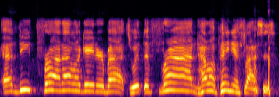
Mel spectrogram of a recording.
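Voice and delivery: high-pitched, hammed-up Texas twang; put-on Texas menu pitch; Texas accent. Shown as a demonstration. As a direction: read the menu as an exaggerated Texan. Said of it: "it's just a Texas one".

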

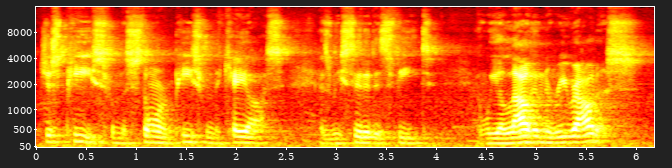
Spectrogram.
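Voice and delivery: low, soft, unhurried reassurance; hushed, earnest pastoral comfort; sincere, calm. Real, not acted. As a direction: settle down and speak gently of peace. Sincere turn to peace after comedy.

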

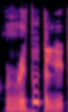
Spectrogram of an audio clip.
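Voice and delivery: imitated Indian accent, playfully put on; thick Indian accent. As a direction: say it like an Indian-accented tutorial host. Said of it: "say out loud in his accent".

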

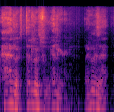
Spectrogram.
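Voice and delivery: puzzled murmur. Retold or imitated. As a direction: wonder to yourself under your breath. Retold puzzled thought to himself.

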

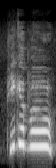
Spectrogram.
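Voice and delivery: squeaky high, loud peekaboo. Acted. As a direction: sing it up high for the baby. Playing peekaboo with baby.

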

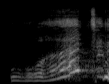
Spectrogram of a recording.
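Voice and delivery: loud incredulous "what"; retold snapping. Woman replaying snapping at boyfriend over cookie remark, outraged. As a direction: let the crazy click burst out. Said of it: "the crazy click. I was like".

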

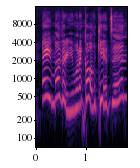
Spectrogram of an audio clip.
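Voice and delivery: calling out. Acted. Calling out playfully to mother.

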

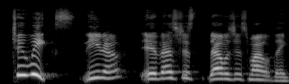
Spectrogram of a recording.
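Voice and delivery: loud, high and fast, brushing it off; excited. Retold or imitated. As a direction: shout it out like it's nothing. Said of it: "I said".

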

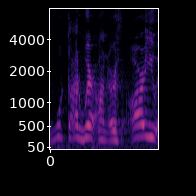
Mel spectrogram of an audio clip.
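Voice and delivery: high-pitched, exasperated plea to God; acted despair. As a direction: imitate a despairing cry, pitched well up. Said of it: "out of despair".

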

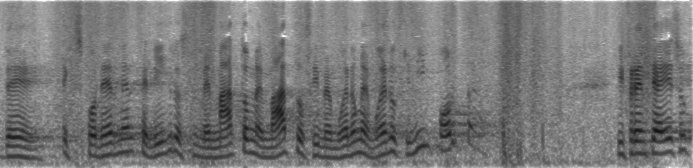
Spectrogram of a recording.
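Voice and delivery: ordinary talk

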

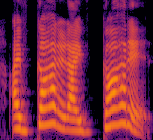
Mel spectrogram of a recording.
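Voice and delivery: loud, urgent claim of the puck; excited cry. A narrator's reading. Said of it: "Ashley cried excitedly".

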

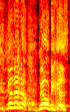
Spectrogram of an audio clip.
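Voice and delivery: high, laughing no. Real, not acted. Cohost cutting in on his friend, laughing. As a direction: laugh it out as you deny it.

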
